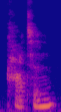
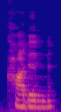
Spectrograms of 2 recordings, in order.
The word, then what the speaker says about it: cotton: For these, we use a glottal stop in place of the T, and that's a topic for a whole other video. If you have trouble using the glottal stop, it's safe to just fully pronounce the T. So it's fine to say cotton, certain, written, and gotten, but not codden, certain, ridden, or godden.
